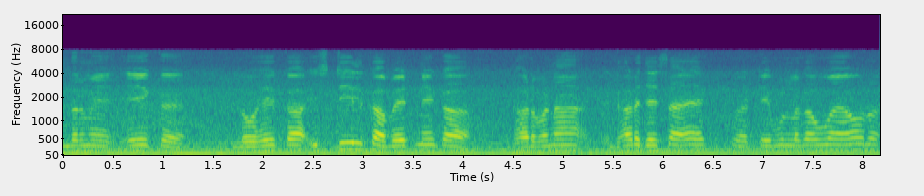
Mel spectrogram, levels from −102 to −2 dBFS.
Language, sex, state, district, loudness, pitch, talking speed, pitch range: Hindi, male, Rajasthan, Bikaner, -18 LUFS, 90 Hz, 145 wpm, 80-95 Hz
